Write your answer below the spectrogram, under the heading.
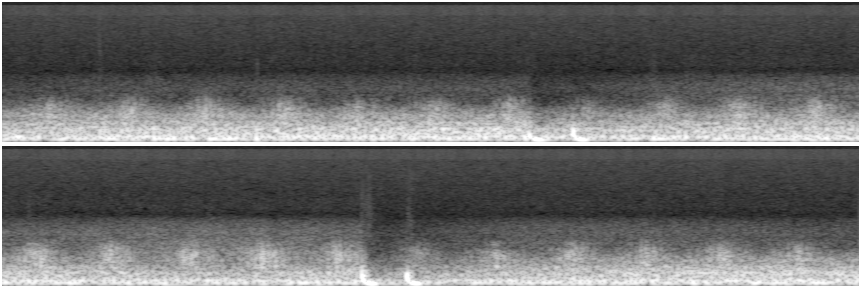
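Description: Fast, steady, muffled whooshing pulses heard through the womb, with a few knocks from movement; a fetal heartbeat.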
